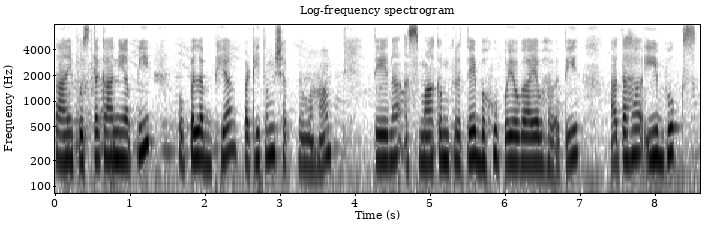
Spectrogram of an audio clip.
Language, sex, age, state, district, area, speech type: Sanskrit, female, 18-30, Karnataka, Davanagere, urban, spontaneous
